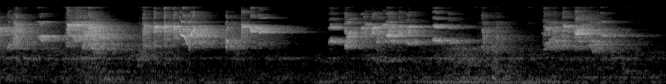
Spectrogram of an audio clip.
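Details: Lovebird building a nest ahead of egg-laying: harsh, high chattering squawks in bursts of about a second, several bursts spread over a few seconds with brief pauses between.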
